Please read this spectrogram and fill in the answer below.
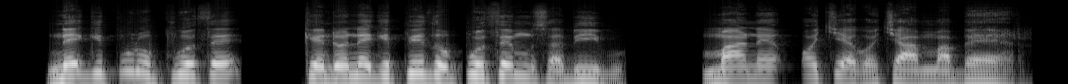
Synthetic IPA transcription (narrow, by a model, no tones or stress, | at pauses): nɛɡɪpuɾopwot̪e | kendonɛɡɪpɪd̪opwot̪emus̬abibṵ | manɛɔt͡ʃjɛɡɔt͡ʃamːabɛr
